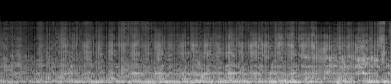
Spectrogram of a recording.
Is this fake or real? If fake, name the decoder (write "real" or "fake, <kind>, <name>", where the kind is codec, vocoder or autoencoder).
fake, vocoder, BigVGAN v2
